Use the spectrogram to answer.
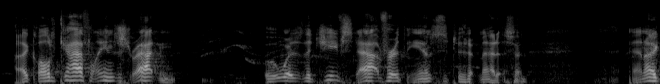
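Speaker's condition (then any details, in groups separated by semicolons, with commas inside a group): Spasmodic dystonia; voice trembles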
